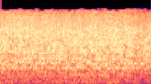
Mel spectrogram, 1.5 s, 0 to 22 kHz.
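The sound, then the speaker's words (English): A golf crowd roars loudly for Jack Nicklaus at Augusta at the 1986 Masters, a dense, steady wash of cheering with no single voice standing out, holding at full strength for the whole brief moment. “By the way, the crowd was that loud.”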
